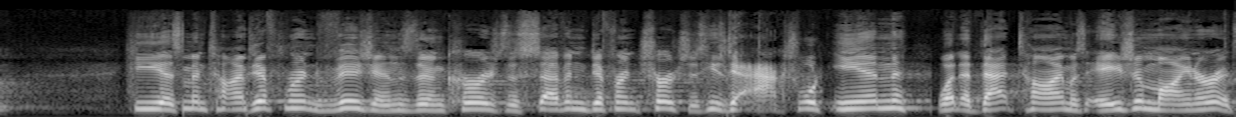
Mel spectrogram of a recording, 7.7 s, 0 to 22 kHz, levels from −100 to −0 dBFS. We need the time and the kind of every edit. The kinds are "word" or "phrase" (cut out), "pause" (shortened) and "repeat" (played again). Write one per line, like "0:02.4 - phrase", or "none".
0:01.2 - word
0:01.5 - phrase
0:04.6 - word
0:05.1 - word
0:05.8 - pause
